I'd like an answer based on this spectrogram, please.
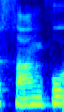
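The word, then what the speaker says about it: Tsangpo: तांगसवो या सांगपो भी बोला जाता है। इसको त्यांग त्या साइलेंट होता है इसके लिए सांगपो नदी बोला जाता है।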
